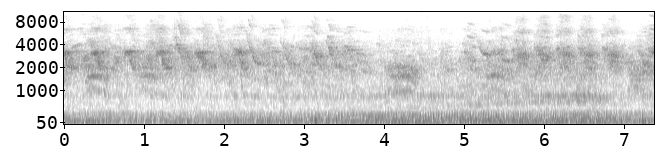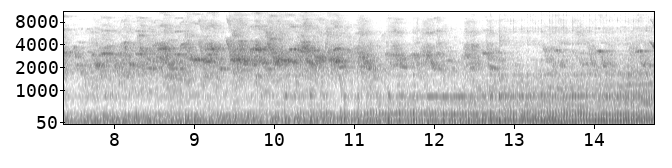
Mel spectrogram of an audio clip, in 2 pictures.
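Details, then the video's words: Dawn chorus at Lahore's Race Course Jilani Park. Harsh squawks and rapid chattering notes from many birds repeat quickly and grow louder, over a constant low rumble. "Birds sounds Chirping at race Cource Jilani Park Lahore صبح سویرے پرندوں کی پیار بھری باتیں"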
